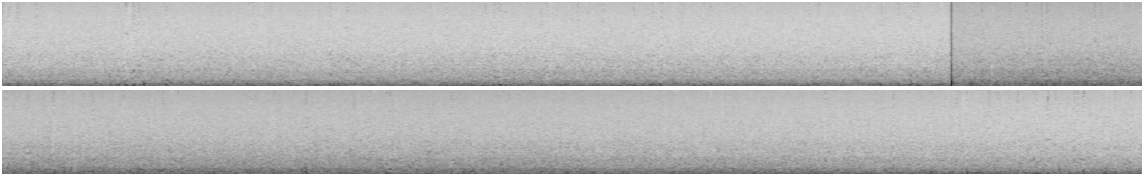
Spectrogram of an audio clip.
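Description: Heavy rain falling in a steady, even hiss. About twelve seconds in it cuts abruptly to a lighter, quieter rain, which slowly builds again near the end.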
